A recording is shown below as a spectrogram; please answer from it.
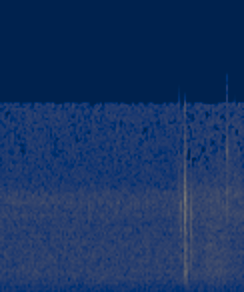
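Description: Quiet steady background hiss with a faint low hum, and one brief click near the end.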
